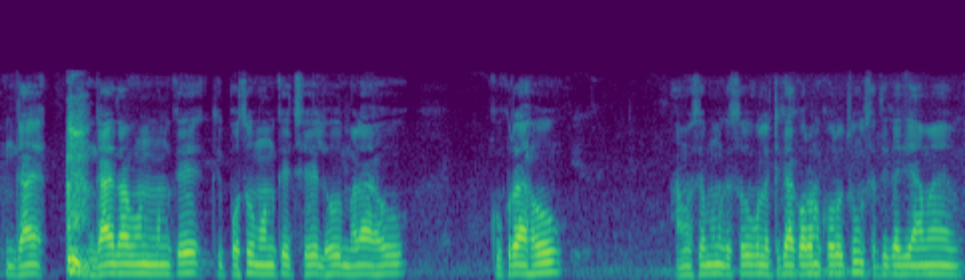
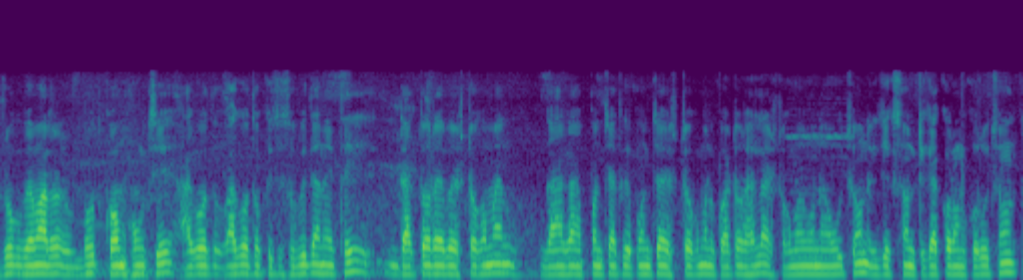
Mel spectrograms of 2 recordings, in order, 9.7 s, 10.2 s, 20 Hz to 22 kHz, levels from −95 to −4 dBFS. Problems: none marked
